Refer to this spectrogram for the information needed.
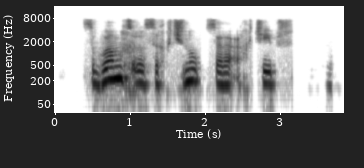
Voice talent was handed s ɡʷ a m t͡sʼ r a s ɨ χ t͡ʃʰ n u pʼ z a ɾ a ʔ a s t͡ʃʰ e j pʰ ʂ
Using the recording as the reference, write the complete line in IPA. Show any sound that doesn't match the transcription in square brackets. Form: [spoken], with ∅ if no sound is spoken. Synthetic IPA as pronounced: s ɡʷ a m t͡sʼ r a s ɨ χ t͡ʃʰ n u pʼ [s] a ɾ a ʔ a [χ] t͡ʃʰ e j pʰ ʂ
